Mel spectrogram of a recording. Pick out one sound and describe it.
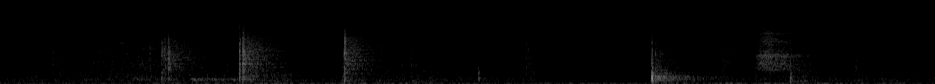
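A piano plays soft chords in an echoing hall.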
